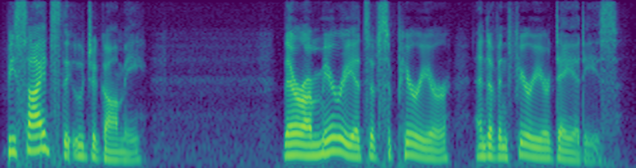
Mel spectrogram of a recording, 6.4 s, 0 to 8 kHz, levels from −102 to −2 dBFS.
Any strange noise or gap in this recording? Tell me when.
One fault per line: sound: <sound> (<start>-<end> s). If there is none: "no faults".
no faults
